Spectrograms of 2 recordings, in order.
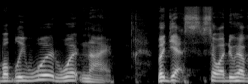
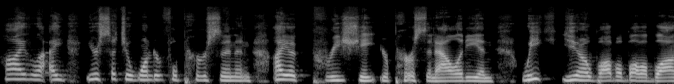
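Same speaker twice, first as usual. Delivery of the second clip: higher, gushing mock voice; mock sweet suitor; 4 semitones higher than usual. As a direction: fawn over her, hammed-up. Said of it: "they're, like, all sweet".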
